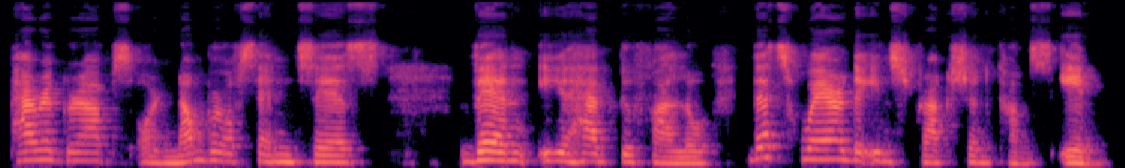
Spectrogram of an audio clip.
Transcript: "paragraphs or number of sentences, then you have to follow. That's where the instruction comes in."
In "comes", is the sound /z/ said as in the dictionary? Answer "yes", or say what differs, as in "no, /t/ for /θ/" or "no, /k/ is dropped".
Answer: no, /s/ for /z/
